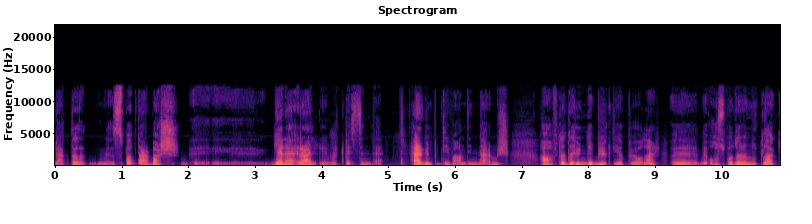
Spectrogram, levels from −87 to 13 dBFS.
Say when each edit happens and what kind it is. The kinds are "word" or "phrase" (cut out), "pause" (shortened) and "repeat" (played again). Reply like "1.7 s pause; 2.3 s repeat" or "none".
2.0 s pause; 5.6 s word; 6.2 s word; 7.8 s word; 8.4 s word; 9.2 s pause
